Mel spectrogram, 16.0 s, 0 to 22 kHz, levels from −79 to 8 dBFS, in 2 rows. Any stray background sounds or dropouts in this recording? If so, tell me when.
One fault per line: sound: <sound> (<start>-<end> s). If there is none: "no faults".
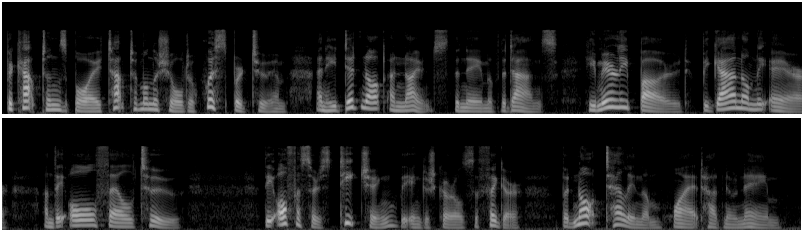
no faults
